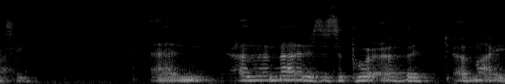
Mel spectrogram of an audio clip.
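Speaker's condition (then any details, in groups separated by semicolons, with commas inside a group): Multiple system atrophy; speech very bad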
